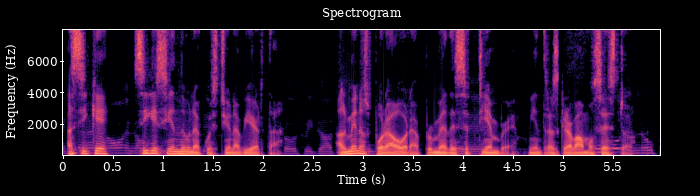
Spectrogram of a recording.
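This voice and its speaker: A man's voice: fairly low pitch, brisk, darkish tone, close to an everyday voice. A man giving a translated voice-over of an interview guest's political analysis.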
